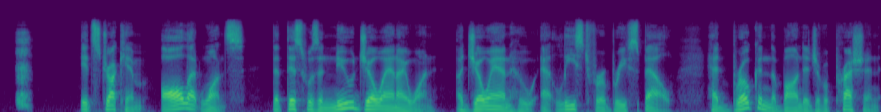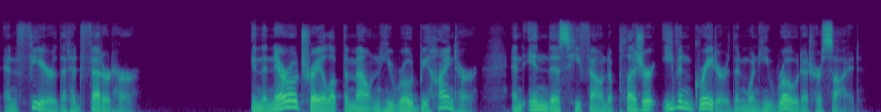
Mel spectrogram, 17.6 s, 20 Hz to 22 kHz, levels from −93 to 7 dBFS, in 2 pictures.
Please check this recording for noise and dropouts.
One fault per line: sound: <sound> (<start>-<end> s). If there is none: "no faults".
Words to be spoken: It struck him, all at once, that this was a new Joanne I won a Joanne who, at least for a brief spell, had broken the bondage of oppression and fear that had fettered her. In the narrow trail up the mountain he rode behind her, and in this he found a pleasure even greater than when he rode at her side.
sound: sniff (0.2-0.3 s)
